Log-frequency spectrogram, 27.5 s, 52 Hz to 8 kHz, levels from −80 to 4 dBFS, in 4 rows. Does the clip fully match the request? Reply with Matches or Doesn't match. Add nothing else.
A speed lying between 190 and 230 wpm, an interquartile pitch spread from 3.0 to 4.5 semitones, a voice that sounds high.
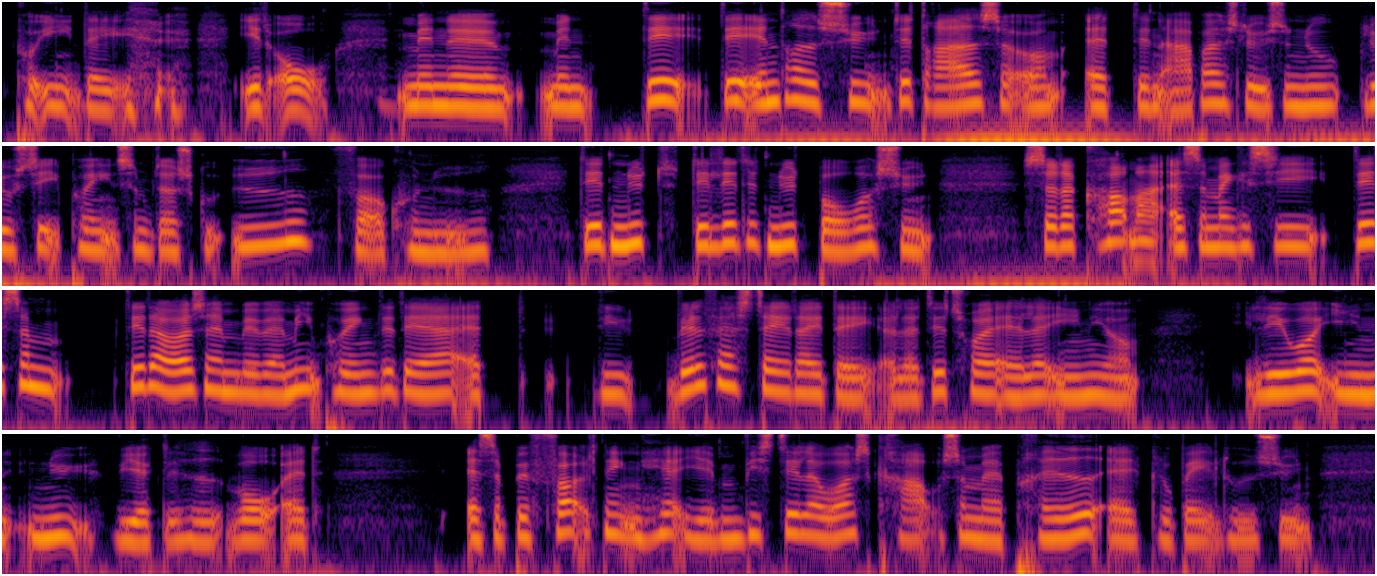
Matches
